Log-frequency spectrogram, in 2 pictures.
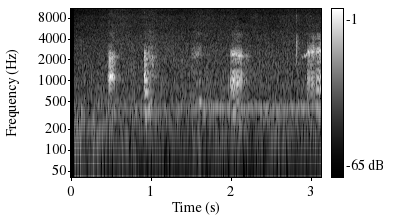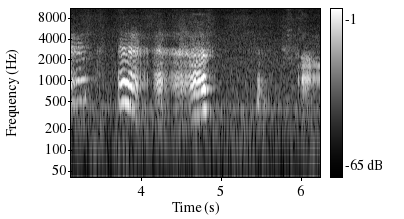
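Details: Short grunts and soft squeaks building into brief whimpering cries from a 3-day-old newborn girl in a quiet room; normal newborn vocalizations.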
